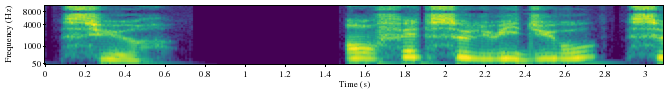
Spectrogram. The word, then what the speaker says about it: sûr: sont les mots sur les deux se prononce sur fait celui du haut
